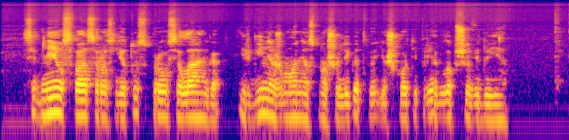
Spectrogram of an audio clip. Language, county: Lithuanian, Vilnius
